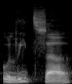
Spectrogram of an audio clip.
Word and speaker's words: ulica: Ulica, which I've been told many times, is actually pronounced Ulica or something.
